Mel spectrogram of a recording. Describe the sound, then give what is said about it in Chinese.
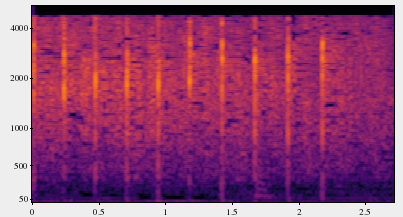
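A church audience applauds together to welcome a family attending for the first time, a dense wash of clapping with one pair of hands beating out a steady, even rhythm of about ten claps. No one speaks. “好，我们鼓掌欢迎”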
